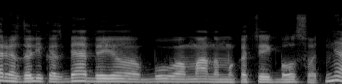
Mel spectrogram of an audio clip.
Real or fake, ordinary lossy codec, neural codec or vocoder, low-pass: real; Opus, 64 kbps; none; 10.8 kHz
